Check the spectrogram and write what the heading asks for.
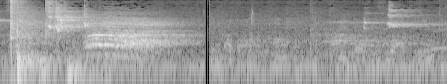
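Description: A badminton racket strikes a shuttlecock sharply just after the start, in a reverberant hall, and a player shouts right after it. Short high shoe squeaks sound on the wooden court near the end.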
